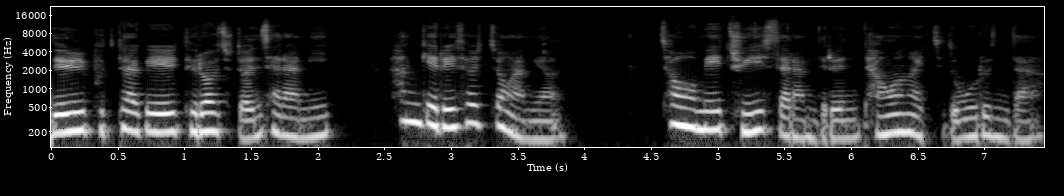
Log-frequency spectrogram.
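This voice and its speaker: In a calm, somewhat breathy voice of medium pitch with ordinary pitch variation, a woman talks at a fairly slow pace on a very clean recording with a silent background. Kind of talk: audiobook reading. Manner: calm, slow.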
